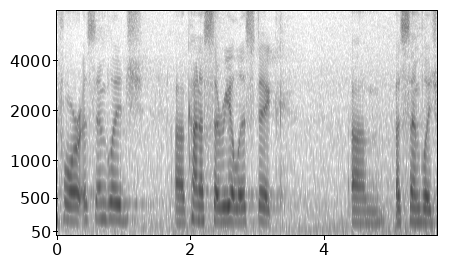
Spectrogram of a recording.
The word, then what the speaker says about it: assemblage: assemblage kind of surrealistic assemblage artist or austin blahs as you'll hear it pronounced he was from i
